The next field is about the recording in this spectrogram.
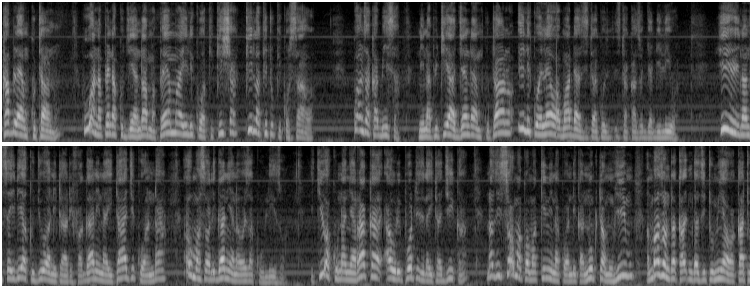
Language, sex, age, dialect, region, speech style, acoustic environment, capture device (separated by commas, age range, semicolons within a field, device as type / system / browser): Swahili, male, 25-34, Kenya - Nairobi Sheng-influenced, Kenya, happy, silence, desktop / Windows / Chrome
